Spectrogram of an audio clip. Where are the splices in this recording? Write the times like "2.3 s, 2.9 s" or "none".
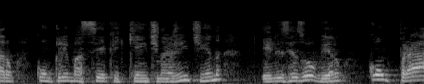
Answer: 1.6 s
